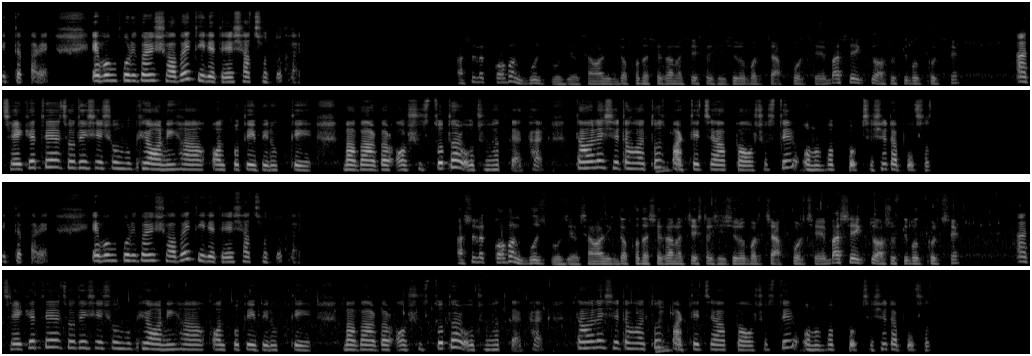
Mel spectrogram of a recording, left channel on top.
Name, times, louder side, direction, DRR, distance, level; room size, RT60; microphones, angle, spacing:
voice 1, 0.0-3.0 10.1-19.6, left 4 dB, 30° left, 0.9 m, -35 dB
voice 2, 4.5-9.6 16.8-17.0, right 6 dB, 85° right, 0.5 m, -42 dB
sound 1, 6.0-17.4, right 6 dB, 40° right, 7.1 m, -62 dB
open air
head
